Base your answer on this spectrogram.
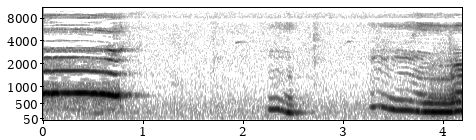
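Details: Dog left in a kennel, complaining: a high sustained whine fading out, a brief dropping whimper, then a rising, wavering whine starting again.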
